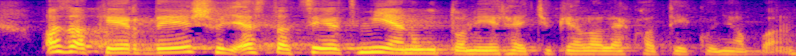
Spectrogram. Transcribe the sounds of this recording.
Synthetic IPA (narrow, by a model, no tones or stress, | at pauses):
ɒzɒkeːrd̪eːʃho̞ɟɛst̪ɒt̪seːlt̪mijɛnuːt̪o̞neːrɦɛcːykɛlːɒlɛkhɒt̪eːko̞ɲɒbːɒ̰n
